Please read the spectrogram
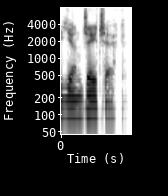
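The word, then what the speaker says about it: Jędrzejczyk: If you don't know how to pronounce her name, you're in for some trouble because you cannot call her Joanna Champion anymore. It's Joanna Janjacek.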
